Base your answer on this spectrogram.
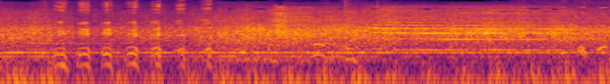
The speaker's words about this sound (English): Fucking air horn.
